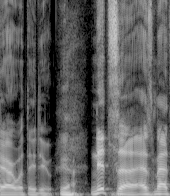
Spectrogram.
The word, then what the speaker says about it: NHTSA: So that's NHTSA, and it's pronounced NHTSA.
